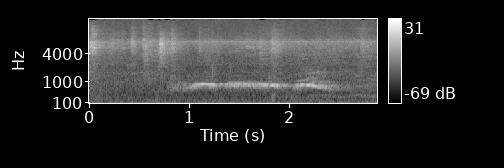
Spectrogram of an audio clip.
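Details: Cooing spotted dove from Vietnam, one smooth low phrase lasting over a second with a brief break before a closing note, rather loud against light background hiss and a faint high-pitched whine.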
